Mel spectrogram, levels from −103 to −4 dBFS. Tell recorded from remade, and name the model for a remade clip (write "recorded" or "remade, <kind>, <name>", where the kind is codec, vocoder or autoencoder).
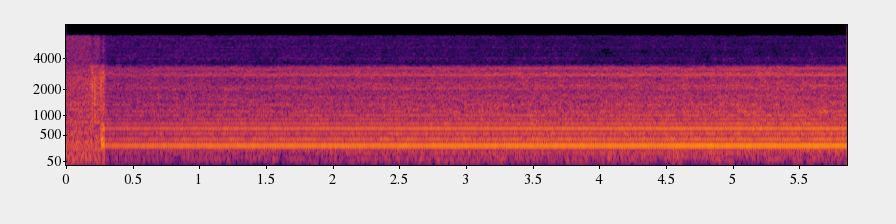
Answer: remade, autoencoder, DAC-VAE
